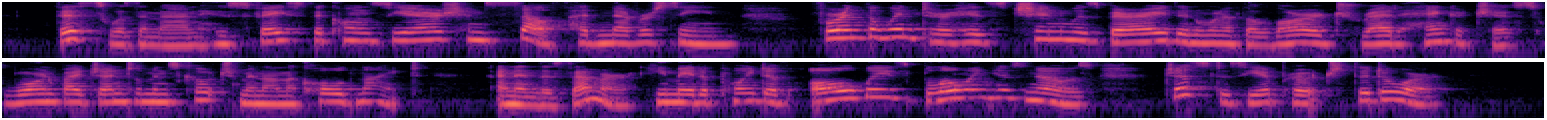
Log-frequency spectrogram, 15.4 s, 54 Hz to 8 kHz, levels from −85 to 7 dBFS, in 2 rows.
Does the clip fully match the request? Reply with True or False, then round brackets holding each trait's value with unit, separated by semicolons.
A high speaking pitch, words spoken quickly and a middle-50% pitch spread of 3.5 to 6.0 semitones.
True (230 Hz; 210 wpm; 4.6 semitones)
